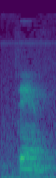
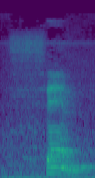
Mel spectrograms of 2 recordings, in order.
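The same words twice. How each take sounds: First: The th sound has too little air. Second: The th sound has plenty of air. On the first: The speaker calls it wrong. "I didn't have enough air" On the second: The speaker calls it right. "Thin is the correct way to do it"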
